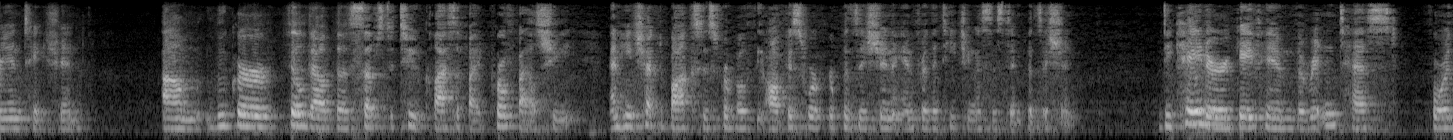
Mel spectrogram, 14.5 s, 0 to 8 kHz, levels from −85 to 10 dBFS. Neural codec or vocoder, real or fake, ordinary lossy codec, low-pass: none; real; Opus, 32 kbps; 7.2 kHz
